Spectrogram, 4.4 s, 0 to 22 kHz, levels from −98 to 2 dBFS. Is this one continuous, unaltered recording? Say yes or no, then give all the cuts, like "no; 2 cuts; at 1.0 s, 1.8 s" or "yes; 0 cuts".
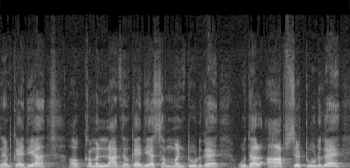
yes; 0 cuts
